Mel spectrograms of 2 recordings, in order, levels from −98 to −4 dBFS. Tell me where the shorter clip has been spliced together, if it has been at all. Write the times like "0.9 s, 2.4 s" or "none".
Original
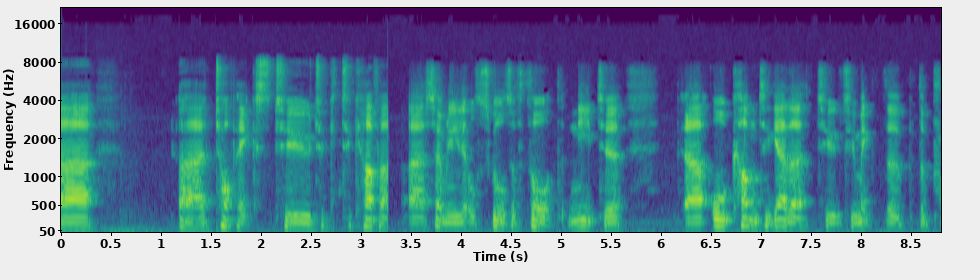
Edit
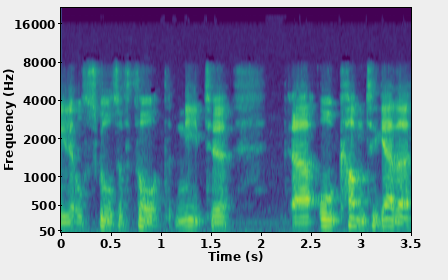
none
